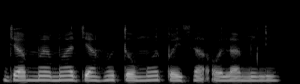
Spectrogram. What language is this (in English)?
Chhattisgarhi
